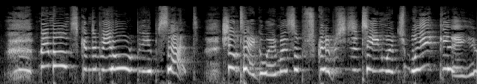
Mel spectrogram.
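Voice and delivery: very high, tearful wail; bawling. A narrator's reading. Girl dreading her mom's reaction, bawling. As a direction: bawl like a distraught schoolgirl. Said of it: "another bawled loudly".

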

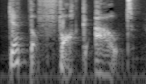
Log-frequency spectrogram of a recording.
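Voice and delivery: low, slow dismissal; menacing. A narrator's reading. Father ordering intruders out, menacing. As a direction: drop low and spell it out.

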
